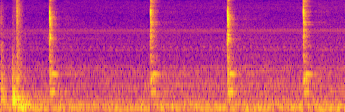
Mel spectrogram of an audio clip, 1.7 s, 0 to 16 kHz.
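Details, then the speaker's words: EV conversion throttle (Curtis PB6 pot box) micro switch actuated by hand: five sharp, crisp clicks at uneven spacing, about one every third of a second, over a quiet room; switch actuating cleanly. "Here's the micro switch that we were talking about. You can see as I activate"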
